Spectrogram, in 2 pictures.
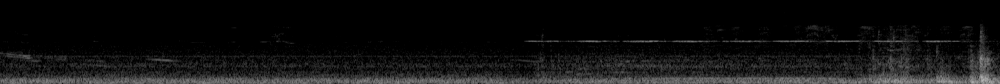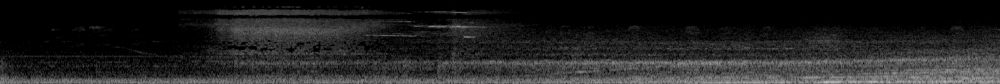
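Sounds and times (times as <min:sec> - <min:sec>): train rumble: 0:00.0 - 0:20.0
door warning tone: 0:05.2 - 0:09.8
train motor whine: 0:05.2 - 0:09.8, 0:11.8 - 0:20.0
train doors shutting thud: 0:08.5 - 0:10.2
air hiss: 0:11.8 - 0:15.7.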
